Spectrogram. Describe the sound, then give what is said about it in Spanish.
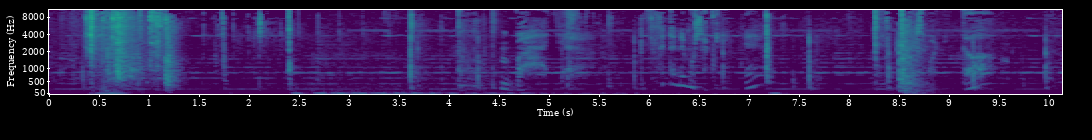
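An apartment door is opened, heard as a few dull thunks and clicks over quiet shuffling and movement, with faint voices in the background. “Él abre la puerta de un apartamento. Todos entran.”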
